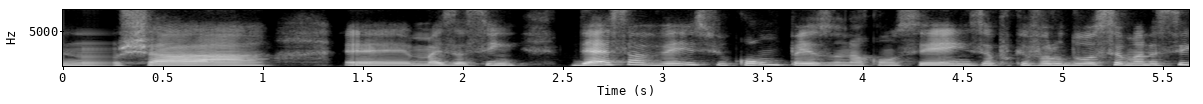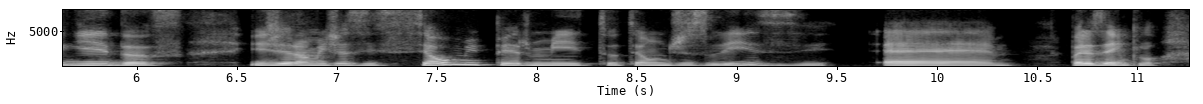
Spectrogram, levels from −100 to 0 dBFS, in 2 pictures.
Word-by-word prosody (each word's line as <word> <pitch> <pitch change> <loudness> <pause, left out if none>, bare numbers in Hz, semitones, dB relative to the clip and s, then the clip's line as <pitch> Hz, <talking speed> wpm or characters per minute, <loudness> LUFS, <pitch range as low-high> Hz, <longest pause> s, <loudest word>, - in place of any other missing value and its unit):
no 185 +1 -5
chá, 200 +4 +3 0.4
eh, 175 -1 -1
mas 190 +2 0
assim, 215 0 -2 0.3
dessa 245 - +5
vez 245 +3 -1
ficou 245 0 -1
um 275 0 +1
peso 215 -4 0
na 200 -1 -4
consciência, 200 +5 -1
porque 215 +2 -6
foram 230 +1 0
2 255 +3 0
semanas 250 -2 -1
seguidas, 235 - 0 0.3
e 200 - -3
geralmente 225 +3 +2
assim, 220 -2 -5
se 205 +4 -5
eu 250 +4 +4
me 310 -2 +1
permito 210 -5 -3
ter 195 +1 -4
um 195 - -1
deslize, 190 0 -5 0.2
eh, 180 -1 +1 0.3
por 210 - +5
exemplo, 180 -5 +2
210 Hz, 160 wpm, -24 LUFS, 190-235 Hz, 0.4 s, dessa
